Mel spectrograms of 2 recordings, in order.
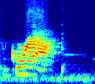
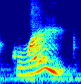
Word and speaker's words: great: great G or a now what makes that a say its name an e on the end otherwise it's grap but it's great so it's an A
